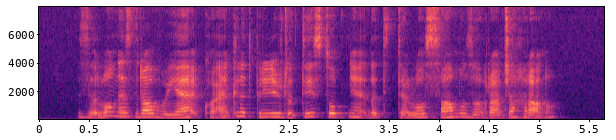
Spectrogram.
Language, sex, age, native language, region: Slovenian, female, 18-29, Slovenian, Drava region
